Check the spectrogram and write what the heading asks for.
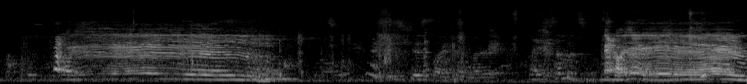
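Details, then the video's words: Pet dog named Sarge making funny noises: drawn-out, wavering, whiny howling tones, a long one at the start and another near the end, with quieter grumbling sounds between. "Funny dog noises"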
